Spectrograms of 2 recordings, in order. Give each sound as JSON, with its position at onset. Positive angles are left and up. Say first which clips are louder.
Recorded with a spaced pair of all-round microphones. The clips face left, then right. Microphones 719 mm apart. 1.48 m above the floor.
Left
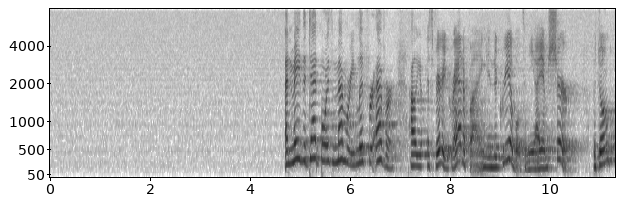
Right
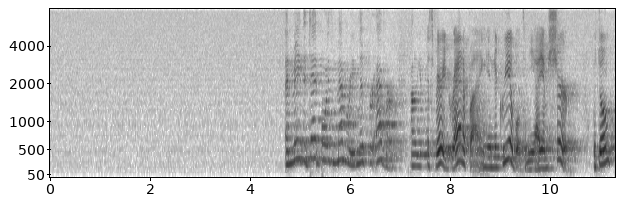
{"t": 4.7, "sound": "a woman speaking", "louder": "left 6 dB", "side_deg": 85, "distance_m": 1.8}
{"t": 7.5, "sound": "a woman speaking", "louder": "right 3 dB", "side_deg": 50, "distance_m": 2.5}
